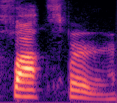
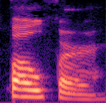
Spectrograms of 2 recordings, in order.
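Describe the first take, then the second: First: The first word ends with a clear 'ks' sound. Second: The first word ends in a vowel, no 'ks'. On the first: The speaker calls it wrong. "is not fox fur" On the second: The speaker calls it right. "It's faux fur"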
